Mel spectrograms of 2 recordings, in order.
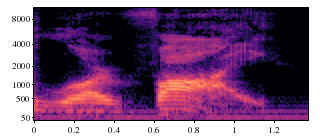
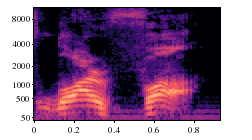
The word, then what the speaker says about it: larva: bit wrong because I've I've heard people say larvi okay as a singular and l v maybe as uh a multiple but it's larva is it not if it's a singular I I guess if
